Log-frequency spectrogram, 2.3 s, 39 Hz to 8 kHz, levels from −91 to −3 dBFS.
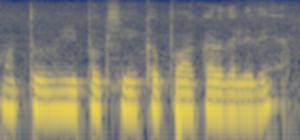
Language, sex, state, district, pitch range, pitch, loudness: Kannada, male, Karnataka, Koppal, 115-125 Hz, 120 Hz, -17 LUFS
